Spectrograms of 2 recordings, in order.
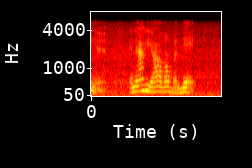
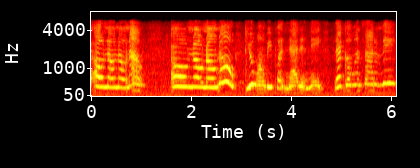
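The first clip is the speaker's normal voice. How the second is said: high, loud frantic no; shrill frantic mock alarm; panicked refusal; 12 semitones higher, 5 dB louder than usual. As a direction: plead in rising panic. Panicked refusal in retold scene.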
